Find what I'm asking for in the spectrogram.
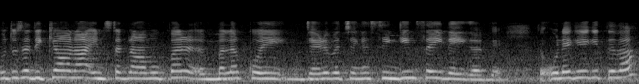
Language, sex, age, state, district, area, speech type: Dogri, female, 18-30, Jammu and Kashmir, Reasi, rural, spontaneous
